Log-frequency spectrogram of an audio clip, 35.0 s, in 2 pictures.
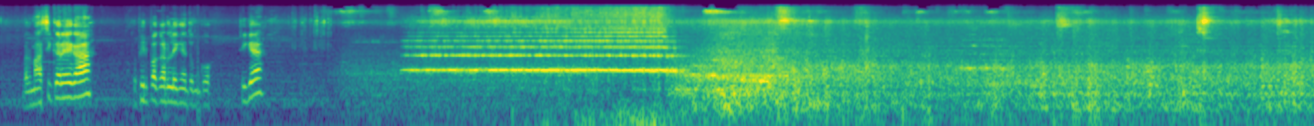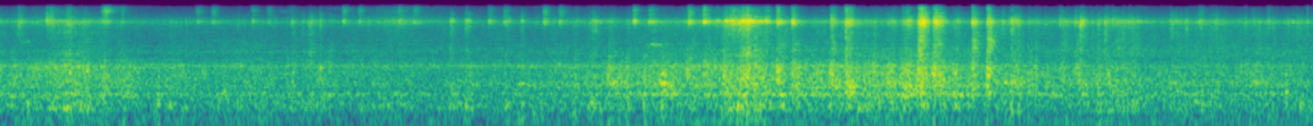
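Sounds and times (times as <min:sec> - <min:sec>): train coaches rushing past: 0:04.5 - 0:35.0
train horn blast: 0:04.8 - 0:10.6
wheels clacking over rail joints: 0:09.2 - 0:35.0.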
